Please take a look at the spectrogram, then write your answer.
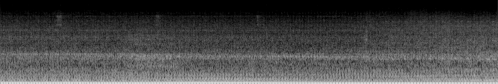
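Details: Mitsubishi Lancer CE engine after reassembly with coils pulled and refitted, idling after a failed first start attempt; strong, low, even idle rumble with steady beat and no misfire stumble, now sounding much better, a normal smooth idle.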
